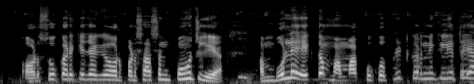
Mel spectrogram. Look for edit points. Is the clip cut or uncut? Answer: uncut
